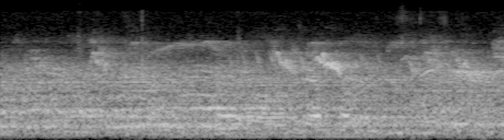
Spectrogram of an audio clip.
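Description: Birds call in the early morning among trees on the Temple Mount, with faint scattered chirps over a steady wash of outdoor background noise.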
